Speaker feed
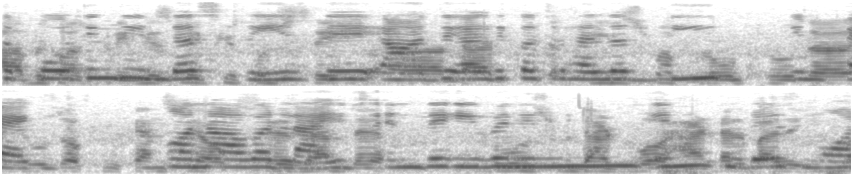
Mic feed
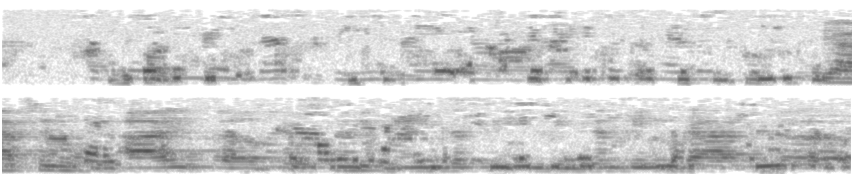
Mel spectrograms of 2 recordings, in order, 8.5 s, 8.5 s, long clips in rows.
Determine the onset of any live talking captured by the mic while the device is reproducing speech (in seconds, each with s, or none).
4.1 s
